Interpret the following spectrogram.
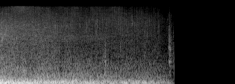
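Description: A loud explosion sound effect for an animated logo intro: a deep boom that fades and then cuts off suddenly near the end.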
